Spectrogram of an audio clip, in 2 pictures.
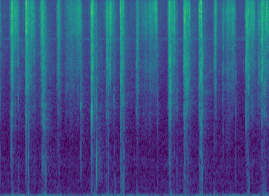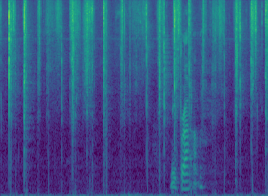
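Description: Tarot deck being shuffled by hand: a fast, uneven run of card flicks and clicks, several a second. A brief murmur of voice about nine seconds in.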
